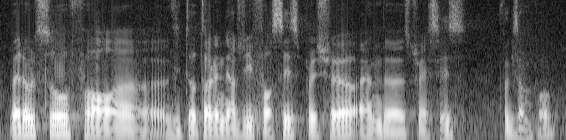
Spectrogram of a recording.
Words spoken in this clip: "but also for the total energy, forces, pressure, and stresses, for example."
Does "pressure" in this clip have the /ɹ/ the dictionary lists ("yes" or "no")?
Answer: yes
